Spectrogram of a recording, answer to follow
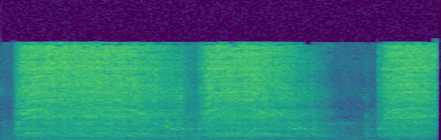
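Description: Toy power drill whirring in one long run that fades out about one and a half seconds in, then starts again just before the end.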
